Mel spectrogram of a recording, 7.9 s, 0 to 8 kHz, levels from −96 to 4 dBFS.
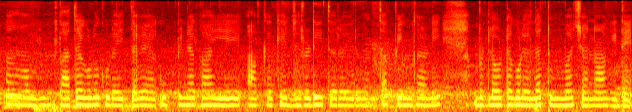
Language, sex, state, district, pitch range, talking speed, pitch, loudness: Kannada, female, Karnataka, Mysore, 180-195 Hz, 105 wpm, 185 Hz, -16 LUFS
